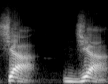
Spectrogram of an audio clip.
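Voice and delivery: "জা" pressed firmly against the hard palate. Shown as a demonstration. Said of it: "উচ্চারিত হবে শক্তভাবে". (তালুতে লাগিয়ে শক্তভাবে "জা")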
